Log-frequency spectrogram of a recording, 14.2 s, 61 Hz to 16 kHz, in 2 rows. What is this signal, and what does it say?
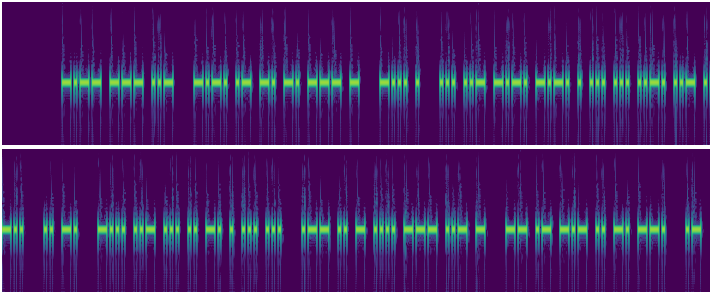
Morse code, heard as a keyed tone, about 40 wpm, 700 Hz. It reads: YOU CANNOT BE SUCCESSFUL IN BUSINESS WITHOUT MAKING A
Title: Sentences from Top 1000 Words - Review Part 6 - 40wpm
